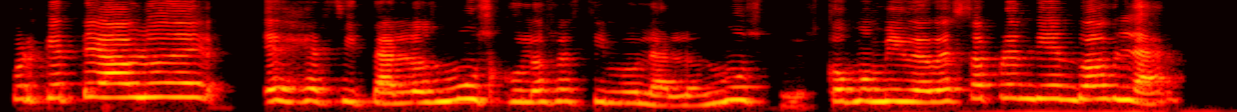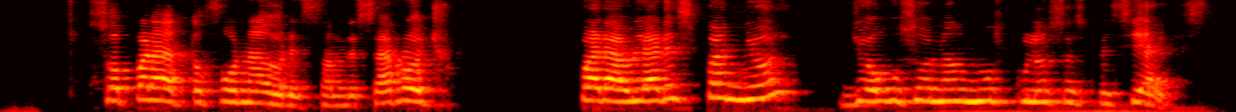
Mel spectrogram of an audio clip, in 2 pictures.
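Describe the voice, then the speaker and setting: A woman's voice: sits high, fairly quick. A woman giving an online masterclass lecture to mothers, explaining patiently and stressing key words, addressing the listener directly. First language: Spanish. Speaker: early-childhood language teacher.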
